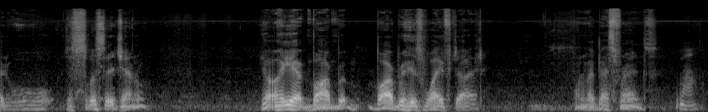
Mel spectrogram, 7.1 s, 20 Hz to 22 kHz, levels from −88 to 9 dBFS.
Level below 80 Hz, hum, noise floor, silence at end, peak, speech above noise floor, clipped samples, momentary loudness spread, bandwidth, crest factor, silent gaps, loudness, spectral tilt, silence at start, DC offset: -66 dBFS; none; -55 dBFS; 0.1 s; -8 dBFS; 28 dB; under 0.1%; 17 LU; 16 kHz; 20 dB; none; -28 LUFS; -5.5 dB/octave; 0 s; under 0.1%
